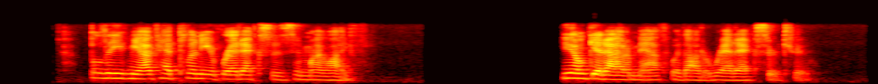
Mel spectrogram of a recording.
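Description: An elderly woman speaks calmly and clearly into a microphone.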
